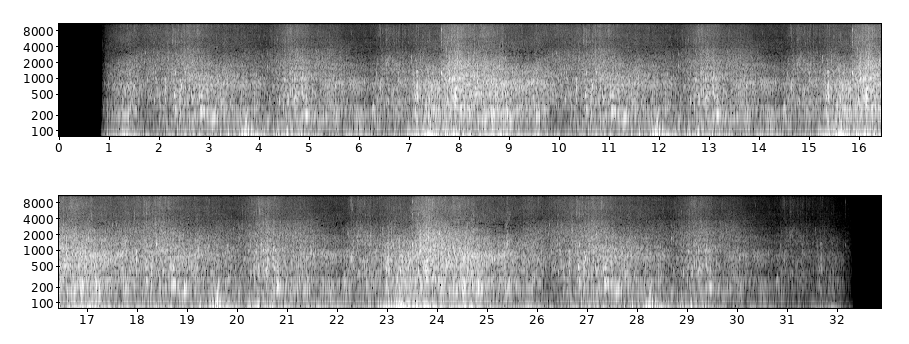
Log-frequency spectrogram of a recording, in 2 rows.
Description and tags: seashore waves
loop of sea-waves recorded with tascam dr-05
beach, field-recording, sea, shore, water, waves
